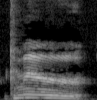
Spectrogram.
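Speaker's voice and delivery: high, loud cartoon father calling his son; cartoon dad calling. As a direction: holler for the boy, slow on boy. Opening skit calling a boy.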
